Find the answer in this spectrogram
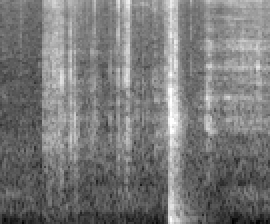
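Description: Aluminium slide scraping along the aluminium extrusion bed of a mini wood lathe as it is moved by hand, with a sharp knock a little over a second in.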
